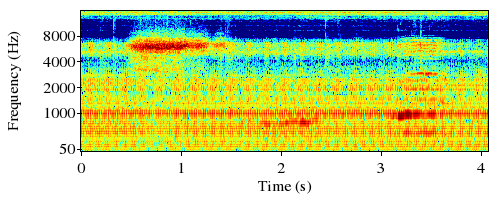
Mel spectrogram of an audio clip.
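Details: Infant receiving nebulizer treatment for cough: steady mechanical hum and hiss of the running nebulizer, with faint high squeaks in the background.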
